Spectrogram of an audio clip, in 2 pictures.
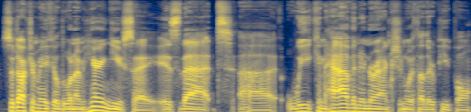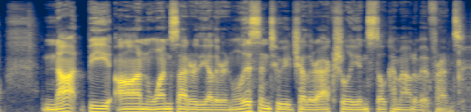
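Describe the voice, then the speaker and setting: A man's voice: sits low, normal speed, sharp tone. A man with a head cold co-hosting a podcast, summing up and paraphrasing what his partner says. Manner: summarizing and paraphrasing the other speaker. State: sick, stuffy head cold. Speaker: podcast co-host. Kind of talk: casual podcast conversation.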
